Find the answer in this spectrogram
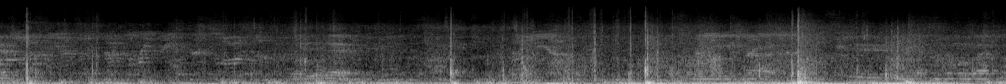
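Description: Grapplers' bodies and bare feet thudding on foam mats during a live jiu-jitsu roll: several sharp thumps, the loudest about eight seconds in, amid gi fabric rustling and shuffling.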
